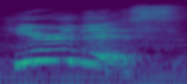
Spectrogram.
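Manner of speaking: high, loud herald's call; shouted. A narrator's reading. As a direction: call it out over the crowd. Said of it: "they shouted".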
